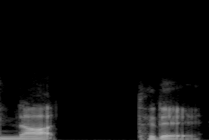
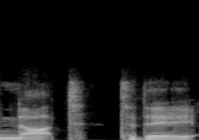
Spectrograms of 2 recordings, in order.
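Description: First: The T at the end of 'not' is held silent. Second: The T at the end of 'not' is fully released. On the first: The speaker calls it right. "I say not today. I make the shape for the T, but I don't actually say it" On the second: The speaker calls it wrong. "I don't say not today"

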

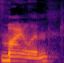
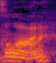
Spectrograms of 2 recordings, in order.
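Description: First: The name does not sound like the Italian city. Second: The name sounds like the Italian city. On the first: It names the speakers' own hometown. The speaker calls it right. "it's Milan, not Milan. Like Italy, it's not like Italy" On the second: It names the city in Italy. The speaker calls it wrong. "not Milan. Like Italy"

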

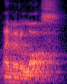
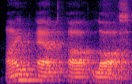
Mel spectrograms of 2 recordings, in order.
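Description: First: The words are linked together. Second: The words are said separately.

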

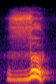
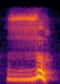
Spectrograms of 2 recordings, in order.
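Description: The two takes are said the same way.

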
